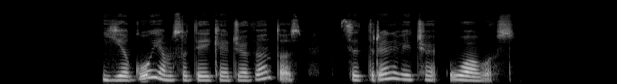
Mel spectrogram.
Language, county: Lithuanian, Vilnius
